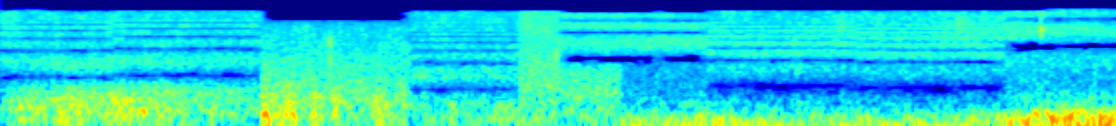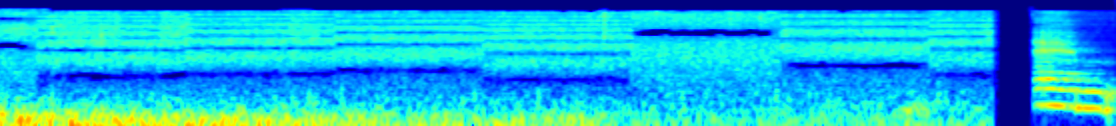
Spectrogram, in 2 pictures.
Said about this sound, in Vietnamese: Lâm Tư Hàn nhìn mưa gió gào thét ngoài cửa sổ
